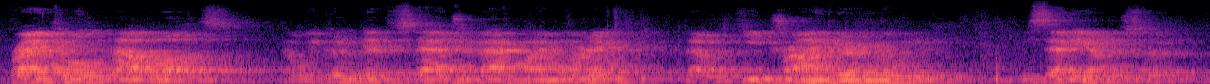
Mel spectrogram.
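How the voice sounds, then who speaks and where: A man's voice: mid-range voice, steady tone, fairly quick, fairly bright tone, slight background noise, lightly acted. A man playing a terse police detective, narrating in clipped, understated 1950s radio drama style. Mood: terse, deadpan. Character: terse, matter-of-fact male police detective narrating a case. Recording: echoey hall from far off, music behind. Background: music.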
